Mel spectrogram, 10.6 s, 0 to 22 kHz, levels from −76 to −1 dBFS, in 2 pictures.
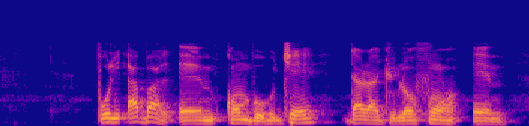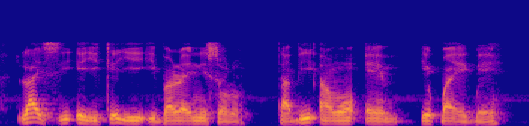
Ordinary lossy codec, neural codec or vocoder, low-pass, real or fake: none; none; 5.4 kHz; real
